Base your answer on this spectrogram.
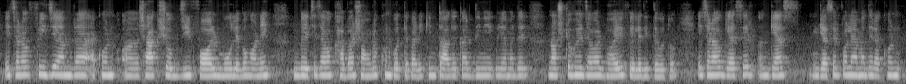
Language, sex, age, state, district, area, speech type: Bengali, female, 30-45, West Bengal, Purulia, rural, spontaneous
